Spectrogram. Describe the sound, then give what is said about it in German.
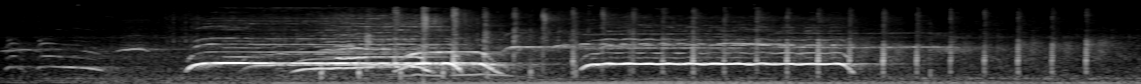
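A handful of supporters whistle in long, shrill, overlapping blasts that swoop up and down in pitch, backing a woman and a man holding out in an occupied tree as police clear it in Bern's Breitenrain district; a crowd murmurs with scattered claps, then the whistling stops and a few sharp claps continue. “Eine Handvoll Sympathisanten und Sympathisantinnen unterstützten die Frau und den Mann, die auf dem Baum ausharrten, mit Pfiffen.”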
